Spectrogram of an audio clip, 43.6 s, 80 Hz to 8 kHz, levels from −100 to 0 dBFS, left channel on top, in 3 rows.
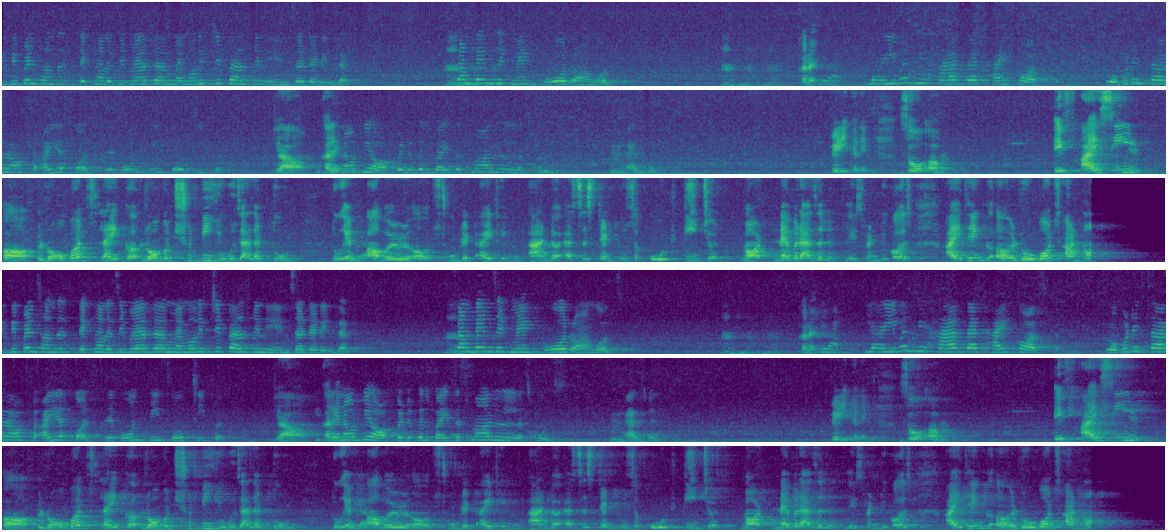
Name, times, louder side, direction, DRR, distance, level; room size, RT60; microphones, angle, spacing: voice 1, 0.0-4.4 5.7-7.8 10.2-10.5 10.8-13.0 13.8-17.3 18.7-21.5 22.3-22.8 33.5-33.7, right 1 dB, 50° right, 1.4 m, -39 dB
voice 2, 5.6-5.9 9.0-9.6 10.0-10.2 18.0-18.8 22.2-22.6 24.9-25.4 25.8-26.3 27.7-28.8 29.1-32.7 33.2-36.9 37.2-38.1 38.4-40.5 40.9-42.7, left 6 dB, 80° left, 0.8 m, -30 dB
25.0 x 24.5 x 8.8 m
head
